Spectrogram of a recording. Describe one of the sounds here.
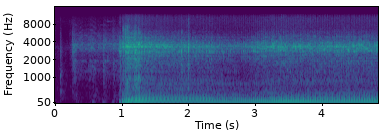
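A car engine starts and then idles with a steady rumble.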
